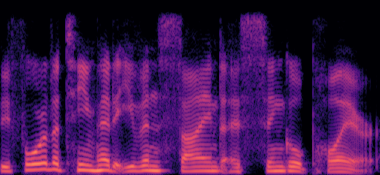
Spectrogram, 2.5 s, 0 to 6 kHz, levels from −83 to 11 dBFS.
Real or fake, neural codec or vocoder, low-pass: fake; autoencoder, 48 kHz, 32 numbers a frame, DAC-VAE, trained on Japanese speech; 5.4 kHz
